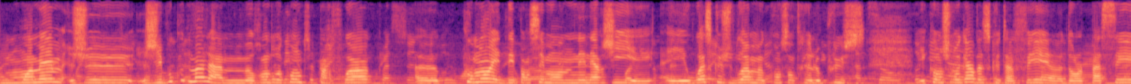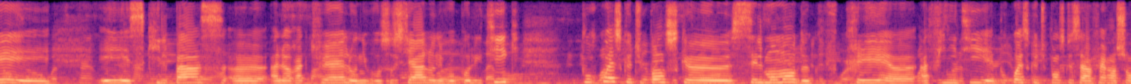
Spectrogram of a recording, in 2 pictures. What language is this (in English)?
French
